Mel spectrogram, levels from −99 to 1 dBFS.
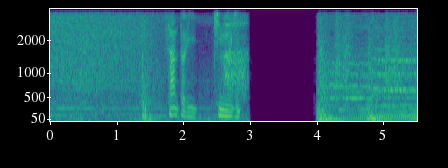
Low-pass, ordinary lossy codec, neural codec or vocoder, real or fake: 3.6 kHz; none; none; real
